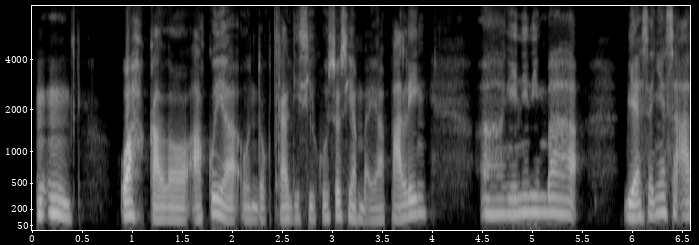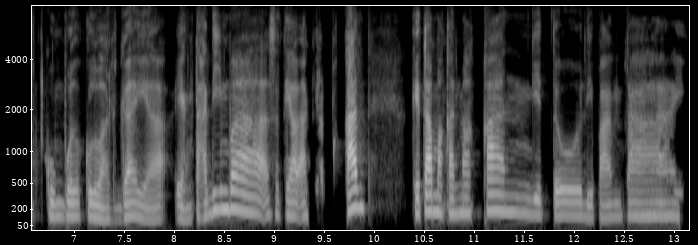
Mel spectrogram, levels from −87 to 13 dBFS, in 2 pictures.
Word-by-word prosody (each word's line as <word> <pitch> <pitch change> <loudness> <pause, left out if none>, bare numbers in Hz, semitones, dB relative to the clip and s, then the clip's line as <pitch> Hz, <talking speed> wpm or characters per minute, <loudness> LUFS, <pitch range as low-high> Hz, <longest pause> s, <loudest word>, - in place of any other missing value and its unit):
Mhm. 145 -4 +1 0.5
Wah, - - +9
kalau 110 -1 +3
aku 115 +7 -2
ya, 105 - +3 0.2
untuk 110 0 -7
tradisi 115 +1 -2
khusus 125 +2 +1
ya 125 - 0
Mbak 105 -1 -7
ya. 105 - -4
Paling, 130 +7 +2 0.6
eh, 150 -1 -2
ini 155 +2 -1
nih 170 0 -1
Mbak. 160 -2 +1 0.6
Biasanya 140 +5 +1
saat 135 - -1
kumpul 130 0 -2
keluarga 115 -2 -1
ya, 115 -3 -3
yang 110 -2 -2
tadi 135 +7 -1
Mbak, 180 -7 +3
setiap 140 -2 0
akhir 135 0 -11
pekan 215 - +8 0.5
kita 155 +3 +6
makan-makan 160 +3 0 0.3
gitu 145 -2 -4 0.3
di 120 - -5
pantai. 135 +2 -4
135 Hz, 145 wpm, -24 LUFS, 115-155 Hz, 0.6 s, Wah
